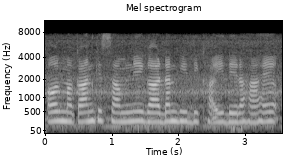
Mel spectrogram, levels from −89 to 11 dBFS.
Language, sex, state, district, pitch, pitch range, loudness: Hindi, female, Uttar Pradesh, Lucknow, 245 Hz, 235-250 Hz, -16 LUFS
